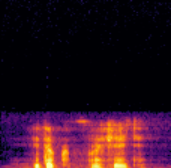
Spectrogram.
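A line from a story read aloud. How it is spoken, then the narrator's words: Concluding, softer tone. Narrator (Russian): заключила она более мягким тоном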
